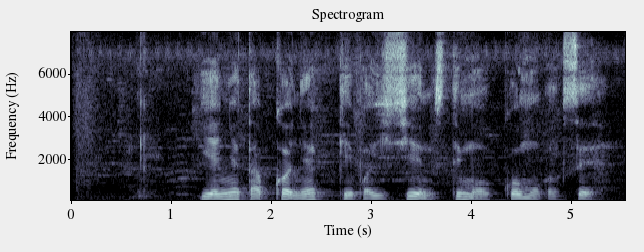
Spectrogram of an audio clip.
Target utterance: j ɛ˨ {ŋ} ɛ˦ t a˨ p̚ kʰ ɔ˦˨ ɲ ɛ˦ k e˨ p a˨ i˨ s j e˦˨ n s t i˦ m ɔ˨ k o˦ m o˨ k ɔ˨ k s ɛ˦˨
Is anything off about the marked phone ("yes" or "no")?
yes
